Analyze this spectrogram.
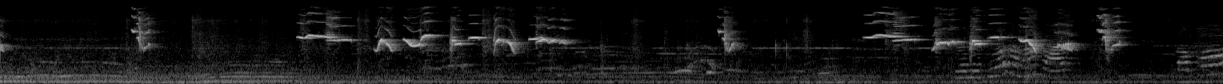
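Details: Ngeriwik song of an Oriental magpie-robin, bursts of rapid, varied whistles and chattering notes in two main runs separated by quieter moments, over a soft low hum.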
